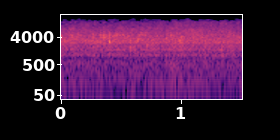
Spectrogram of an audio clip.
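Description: Onions frying in a pan at home, a steady broadband sizzle and hiss holding at an even level throughout, with no talk over it.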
